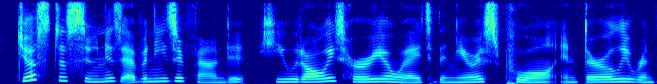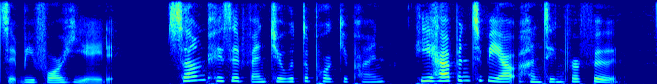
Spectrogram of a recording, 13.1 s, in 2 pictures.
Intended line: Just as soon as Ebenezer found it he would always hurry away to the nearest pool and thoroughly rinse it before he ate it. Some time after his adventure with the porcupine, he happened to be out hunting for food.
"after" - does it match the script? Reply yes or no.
no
